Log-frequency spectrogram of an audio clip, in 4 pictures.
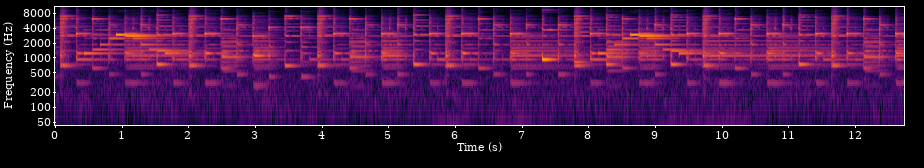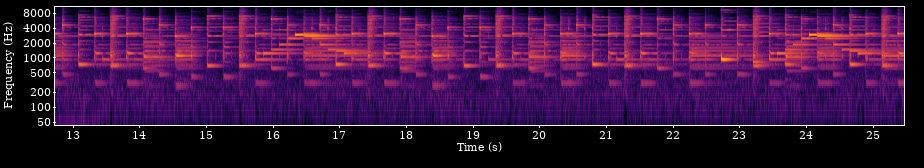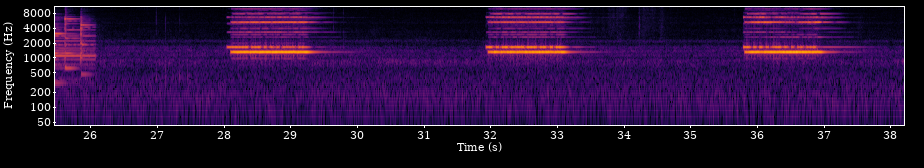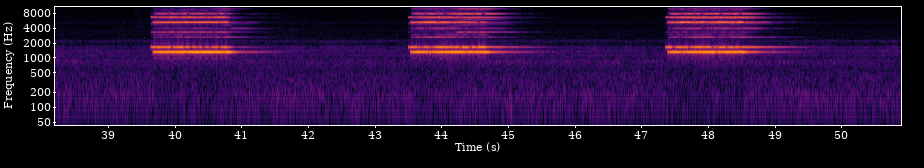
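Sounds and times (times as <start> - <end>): fast ringtone melody: 0.0 - 26.1
two-tone phone ring: 0.0 - 26.1, 28.1 - 29.8, 32.0 - 33.6, 43.5 - 45.6, 47.4 - 49.5.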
